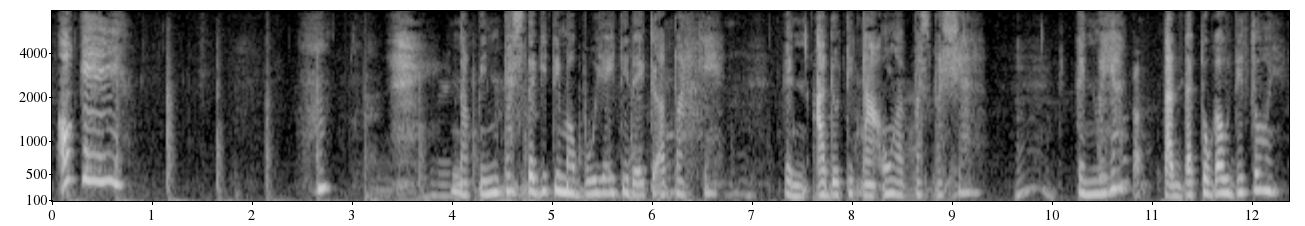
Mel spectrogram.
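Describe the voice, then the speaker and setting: A woman's voice: mid-range voice, very animated, takes it slowly, pauses often. An actress playing a shy, friendly and easily charmed young woman in a radio drama, polite and chatty. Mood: cheerful. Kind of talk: radio drama acting in Ilocano.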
